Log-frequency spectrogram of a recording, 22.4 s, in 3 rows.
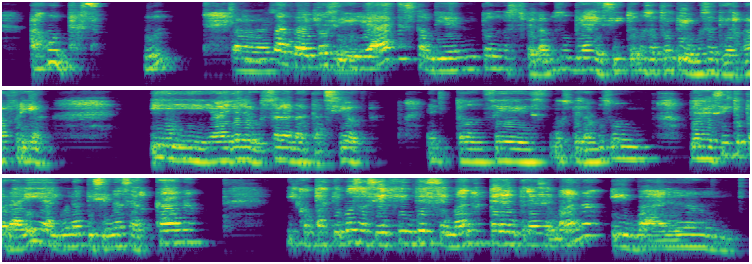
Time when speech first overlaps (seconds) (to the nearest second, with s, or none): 2 s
